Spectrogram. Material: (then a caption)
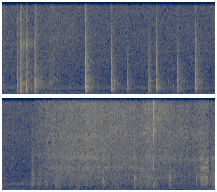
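Cardboard. Fingernails tap and scratch the closed lid of a large printed cardboard Ahmad Tea gift box, filled with tea packets and resting on a lap. About eleven short, dry, papery clicks with a bright edge come in an uneven series over the first two and a half seconds. They give way to softer, hissy scratching across the lid, with a few faint taps.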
